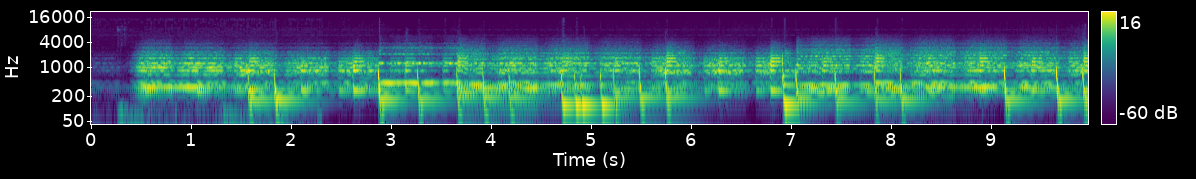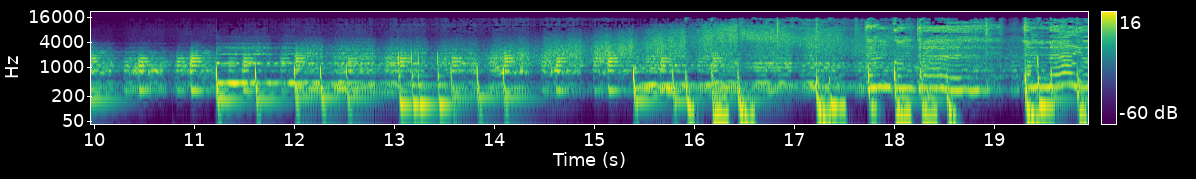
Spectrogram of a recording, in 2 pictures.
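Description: Upbeat pop music from a newly released song by a singer from Benidorm: a steady beat, pulsing bass and bright layered tones, loud throughout, growing fuller and brighter toward the end.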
